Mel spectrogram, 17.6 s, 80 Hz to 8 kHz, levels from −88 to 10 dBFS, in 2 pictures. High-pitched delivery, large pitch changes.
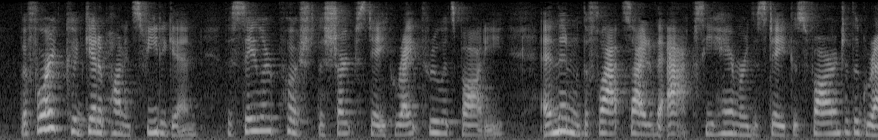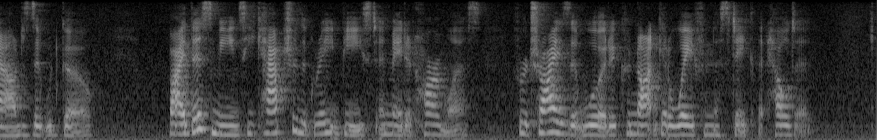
No: high, 215 Hz; average, 2.7 semitones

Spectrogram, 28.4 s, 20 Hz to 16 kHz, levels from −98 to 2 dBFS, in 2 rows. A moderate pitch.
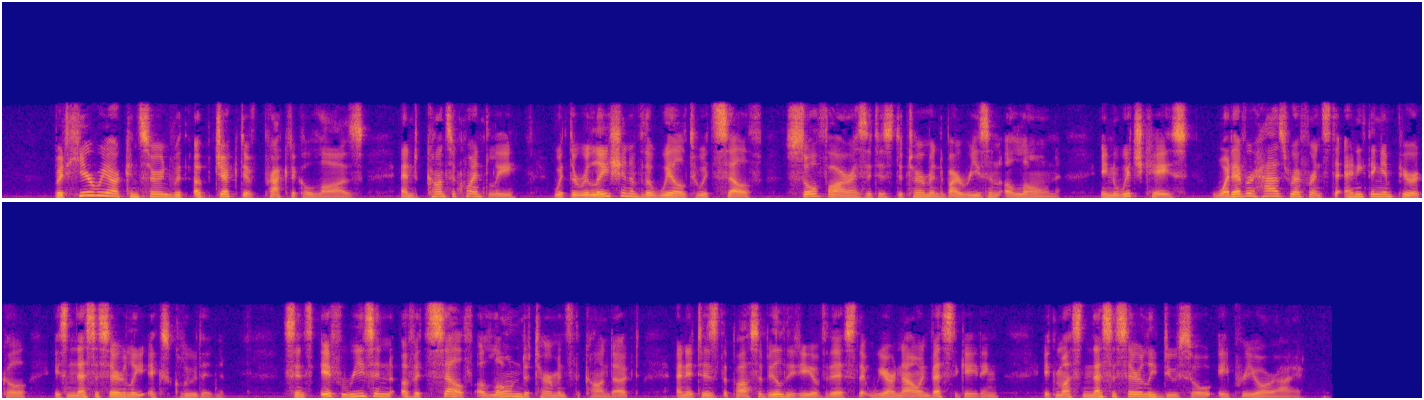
Yes: medium, 150 Hz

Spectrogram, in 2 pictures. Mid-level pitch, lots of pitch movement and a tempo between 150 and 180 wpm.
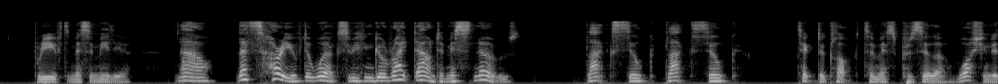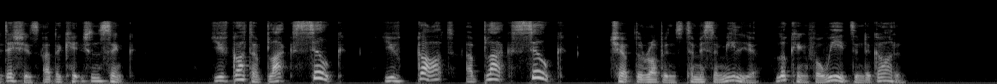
Yes: medium, 150 Hz; wide, 8.1 semitones; average, 170 wpm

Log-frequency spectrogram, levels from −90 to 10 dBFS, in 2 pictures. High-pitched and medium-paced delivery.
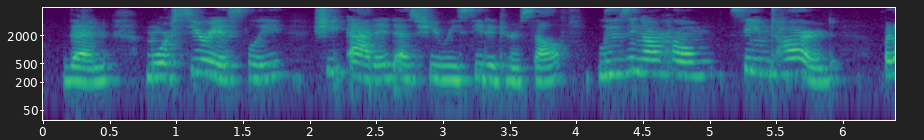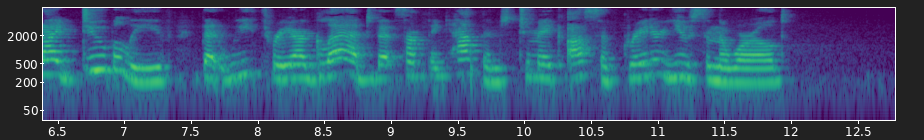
Yes: high, 245 Hz; average, 165 wpm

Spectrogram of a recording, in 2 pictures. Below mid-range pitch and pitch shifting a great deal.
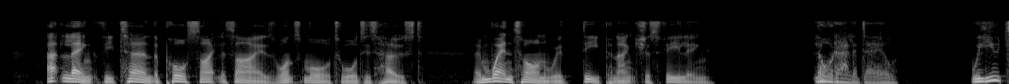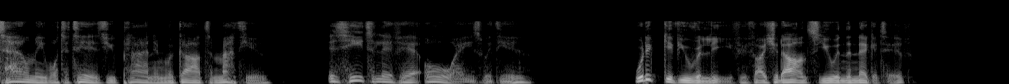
Yes: very low, 90 Hz; wide, 5.9 semitones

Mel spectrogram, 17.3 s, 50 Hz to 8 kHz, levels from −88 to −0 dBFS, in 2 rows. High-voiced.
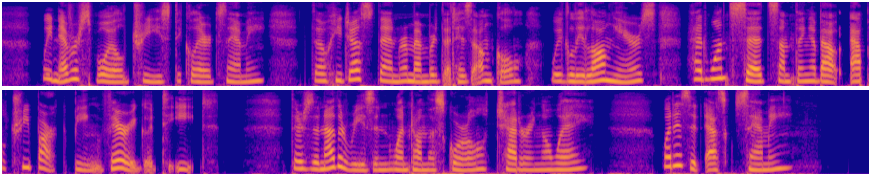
Yes: high, 230 Hz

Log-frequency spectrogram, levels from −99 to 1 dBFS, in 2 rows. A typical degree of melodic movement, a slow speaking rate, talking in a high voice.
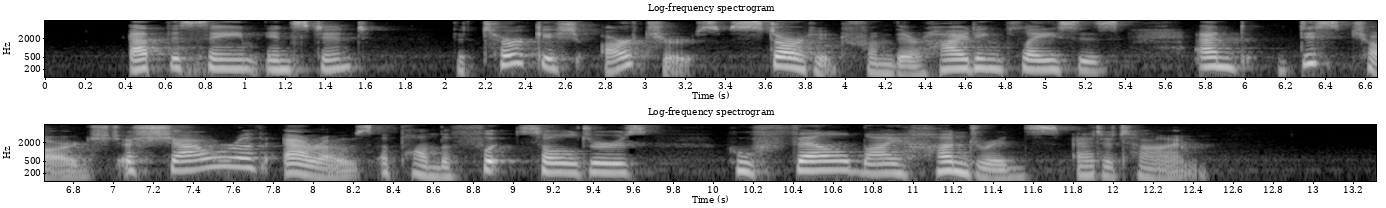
Yes: average, 3.9 semitones; slow, 130 wpm; high, 215 Hz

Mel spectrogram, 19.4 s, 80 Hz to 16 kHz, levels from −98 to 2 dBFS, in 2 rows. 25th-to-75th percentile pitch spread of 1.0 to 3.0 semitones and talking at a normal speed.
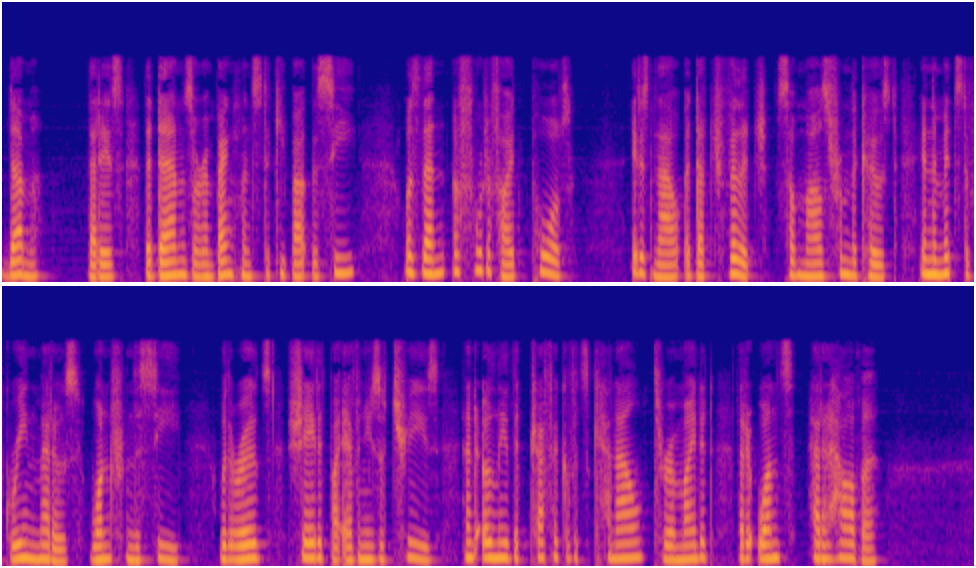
Yes: narrow, 2.5 semitones; average, 185 wpm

